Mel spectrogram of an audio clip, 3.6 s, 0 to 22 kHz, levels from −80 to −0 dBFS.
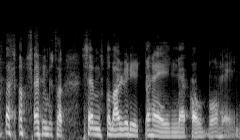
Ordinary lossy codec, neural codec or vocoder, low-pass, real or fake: none; codec, 24 kHz, 1 kbps, SNAC; 10.8 kHz; fake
